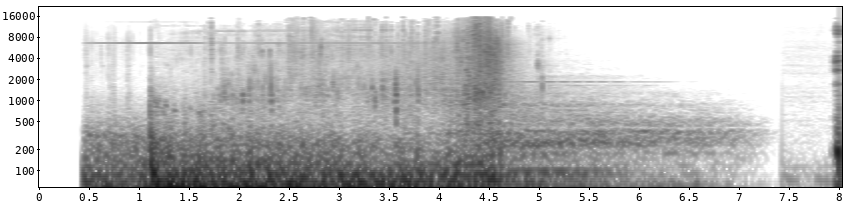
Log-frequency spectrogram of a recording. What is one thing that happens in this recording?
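A glass sphere shatters with a deep rumbling crash that slowly fades.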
